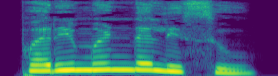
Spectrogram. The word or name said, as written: ಪರಿಮಂಡಲಿಸು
